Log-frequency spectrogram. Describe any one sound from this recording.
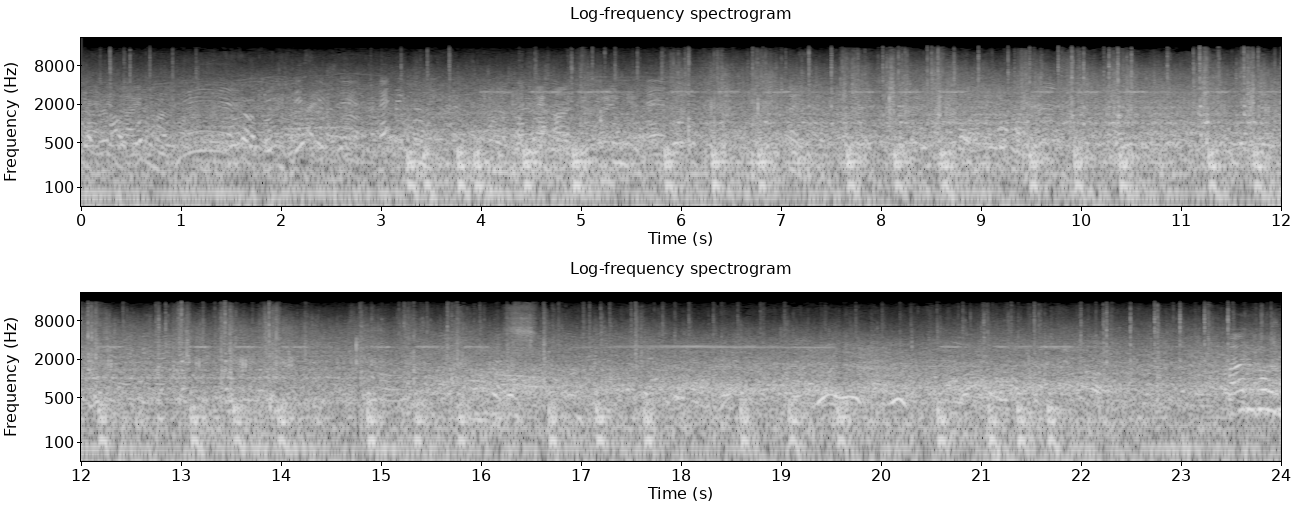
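A large crowd in a stadium chants and claps in rhythm.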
